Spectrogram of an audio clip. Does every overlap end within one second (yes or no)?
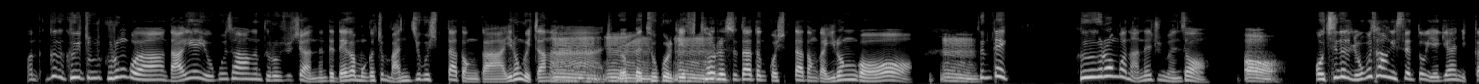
no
